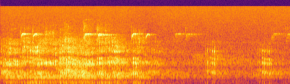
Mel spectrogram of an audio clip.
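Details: Fallow bucks groaning during the autumn rut in a forest. A fast run of harsh, guttural belches fills the first three seconds, then single groans follow at intervals, each with a faint high whistle.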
